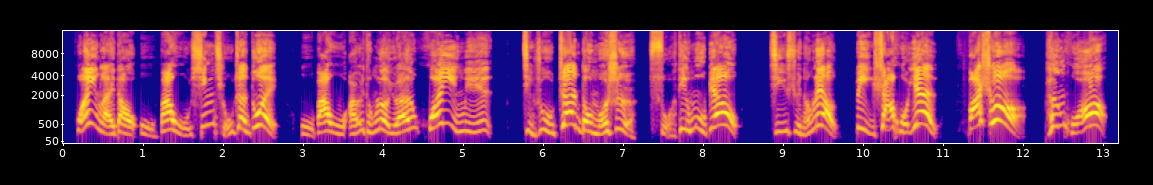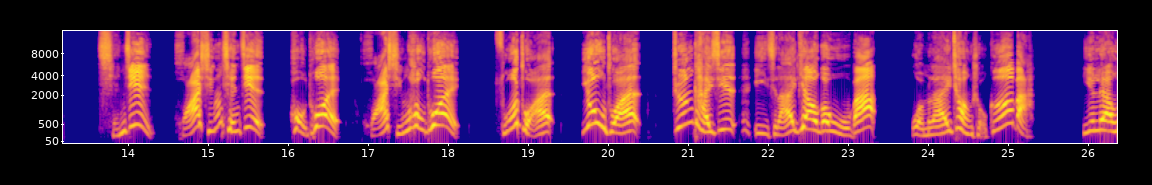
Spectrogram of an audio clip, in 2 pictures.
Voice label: 男童游戏

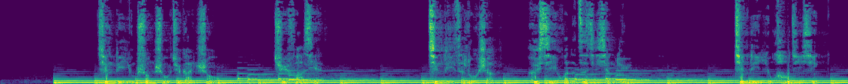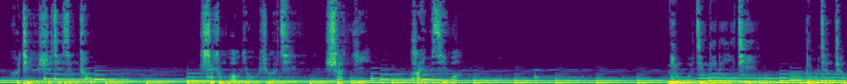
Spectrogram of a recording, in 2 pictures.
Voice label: 广告稳健成熟品质; 斯柯达

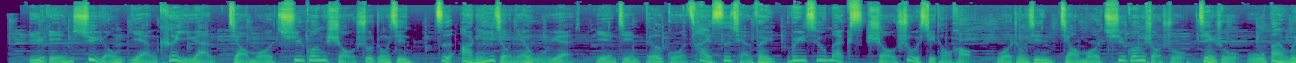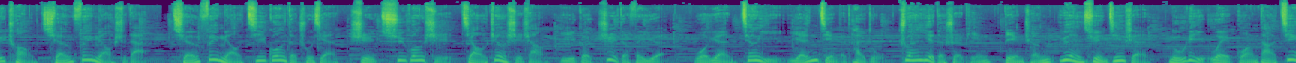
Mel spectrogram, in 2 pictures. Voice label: 时尚大气医院广告

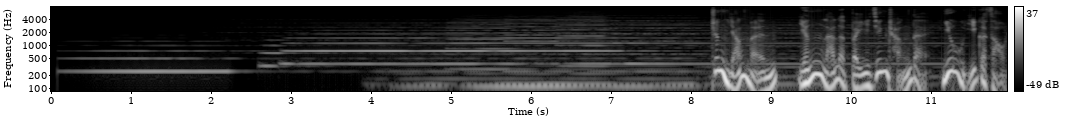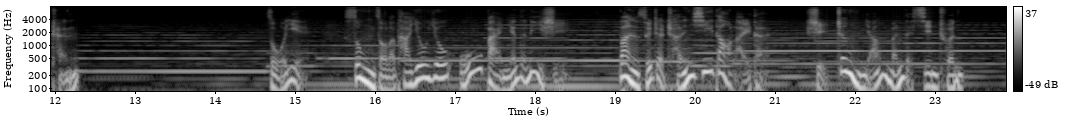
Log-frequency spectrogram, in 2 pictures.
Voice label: 纪录片; 正阳门

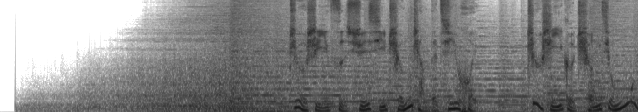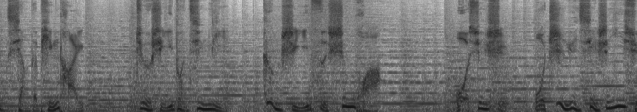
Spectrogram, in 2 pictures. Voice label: 宣传片; 南华医院住培宣传片

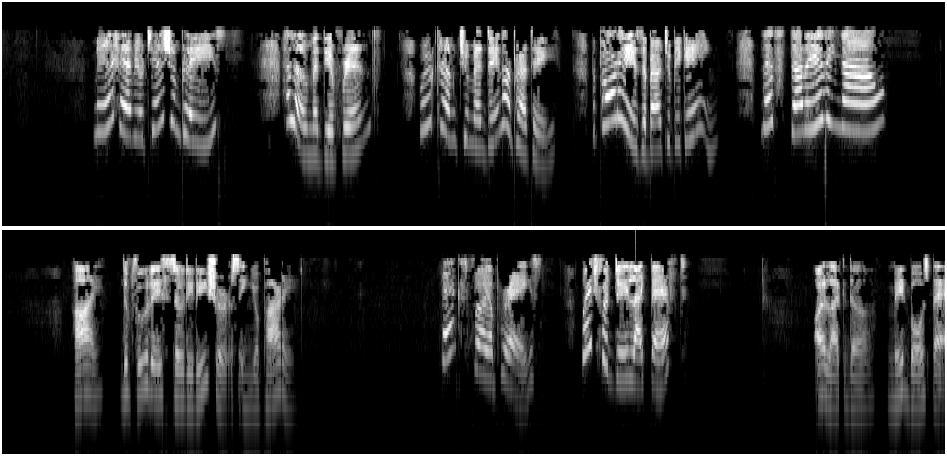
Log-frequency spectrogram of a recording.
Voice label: 英语对话

